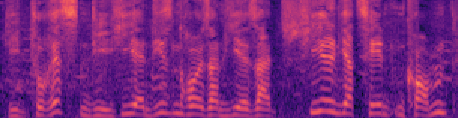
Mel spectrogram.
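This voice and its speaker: A man's voice: sits high, brisk. An older man interviewed outdoors on a park lawn, arguing his point with frequent hesitations and restarts. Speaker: local resident interviewed. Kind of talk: street interview.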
